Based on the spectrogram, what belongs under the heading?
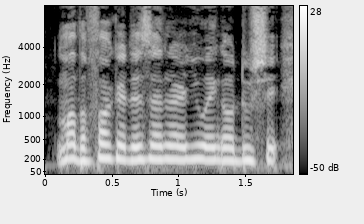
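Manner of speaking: high, fast mock tirade; cussing someone out. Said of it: "cussing out an older dude".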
